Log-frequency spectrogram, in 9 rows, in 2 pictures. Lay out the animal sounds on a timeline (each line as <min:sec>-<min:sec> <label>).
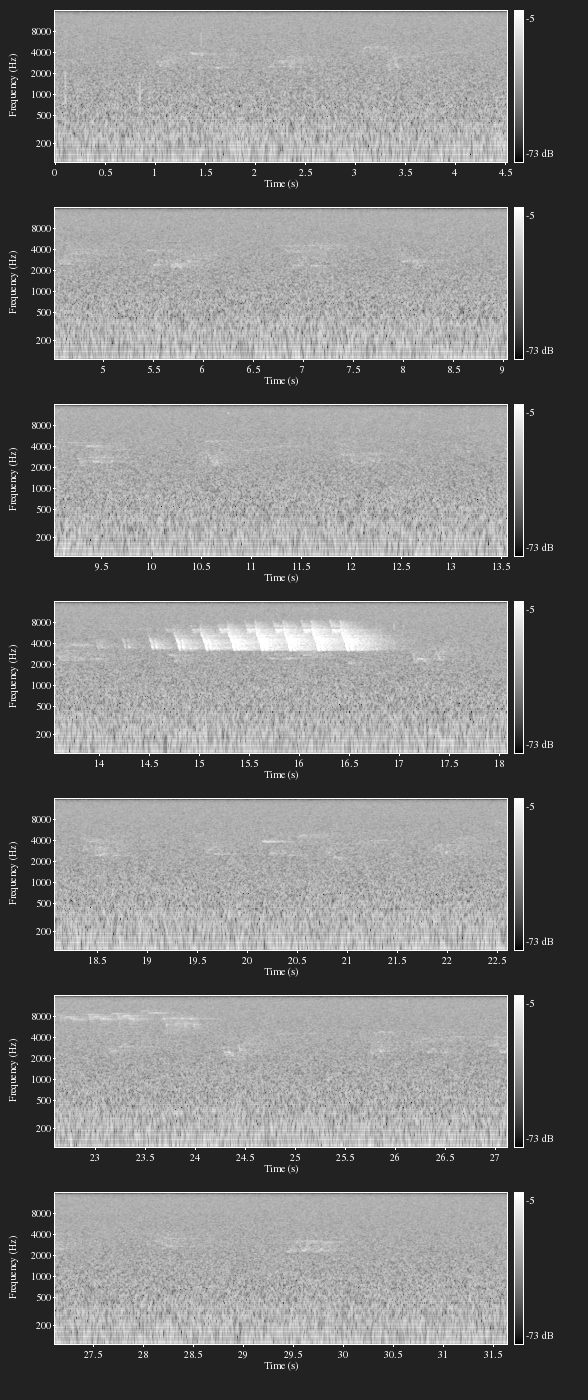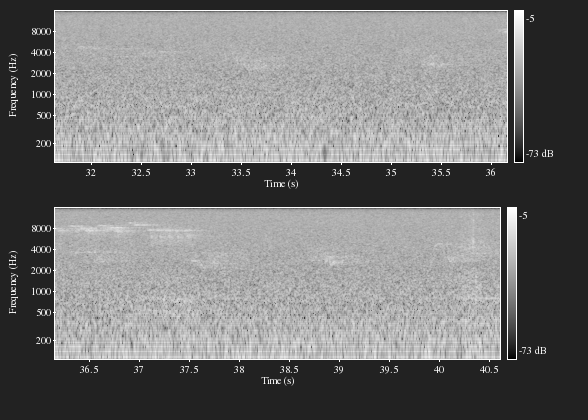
0:00.0-0:12.5 Red-eyed Vireo (Vireo olivaceus)
0:14.0-0:17.0 Ovenbird (Seiurus aurocapilla)
0:20.0-0:20.7 Blue Jay (Cyanocitta cristata)
0:22.5-0:24.2 Blackburnian Warbler (Setophaga fusca)
0:25.5-0:40.6 Red-eyed Vireo (Vireo olivaceus)
0:36.0-0:37.9 Blackburnian Warbler (Setophaga fusca)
